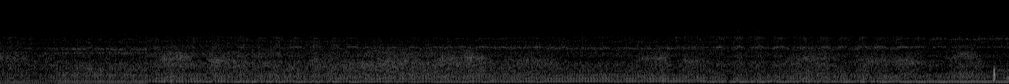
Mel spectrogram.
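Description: Faint, steady low hum of a vehicle engine running at idle, under light background noise; the deepest part of the hum drops out about a second and a half in.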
